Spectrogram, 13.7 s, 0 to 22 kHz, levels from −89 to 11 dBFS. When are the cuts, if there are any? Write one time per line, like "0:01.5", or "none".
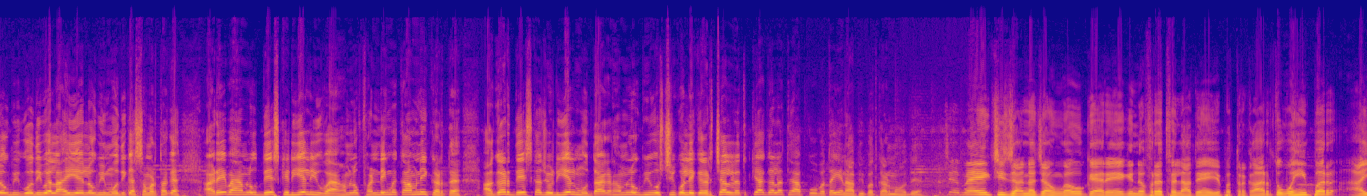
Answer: none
